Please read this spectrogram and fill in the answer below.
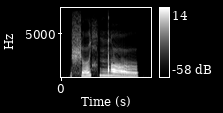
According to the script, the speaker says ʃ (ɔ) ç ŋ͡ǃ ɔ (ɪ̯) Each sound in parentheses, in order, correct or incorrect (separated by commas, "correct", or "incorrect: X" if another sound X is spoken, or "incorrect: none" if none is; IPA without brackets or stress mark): incorrect: ɤ, incorrect: ʊ̯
